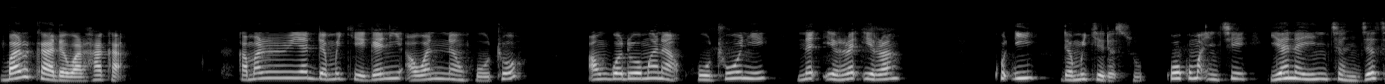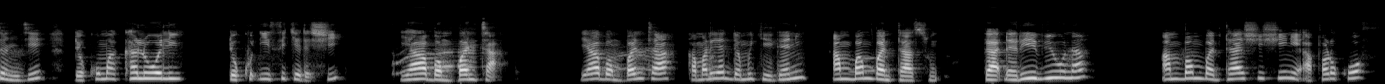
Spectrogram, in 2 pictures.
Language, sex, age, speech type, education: Hausa, male, 15-29, spontaneous, primary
